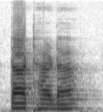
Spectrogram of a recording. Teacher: ये मूर्धा व्यंजन है, याद रखेंगे।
